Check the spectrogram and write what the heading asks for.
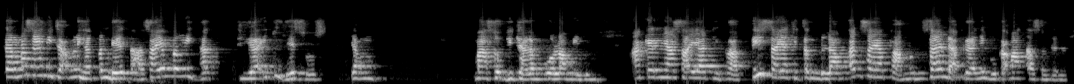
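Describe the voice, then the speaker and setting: A woman's voice: high-pitched, a little fast, sharp tone, low-quality recording. A woman giving a religious testimony to a congregation, telling her story vividly and often turning to address her listeners directly. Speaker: testimony speaker.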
